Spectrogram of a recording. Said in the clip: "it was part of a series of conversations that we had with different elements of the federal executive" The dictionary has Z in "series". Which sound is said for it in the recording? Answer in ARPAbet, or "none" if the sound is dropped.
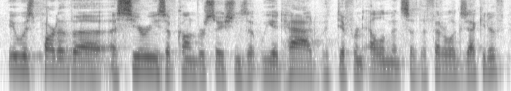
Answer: Z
